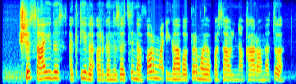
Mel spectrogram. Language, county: Lithuanian, Kaunas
